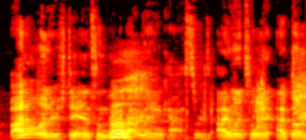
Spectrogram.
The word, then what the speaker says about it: Lancaster: up we are the only Lancaster that pronounces it Lancaster we we fullon have t-shirts that say l n and then k i SS and then t r so so that everybody gets it how did you how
